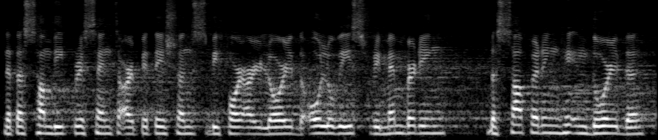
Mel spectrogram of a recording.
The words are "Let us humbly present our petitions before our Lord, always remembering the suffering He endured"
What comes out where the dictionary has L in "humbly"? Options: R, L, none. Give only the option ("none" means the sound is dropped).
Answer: none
